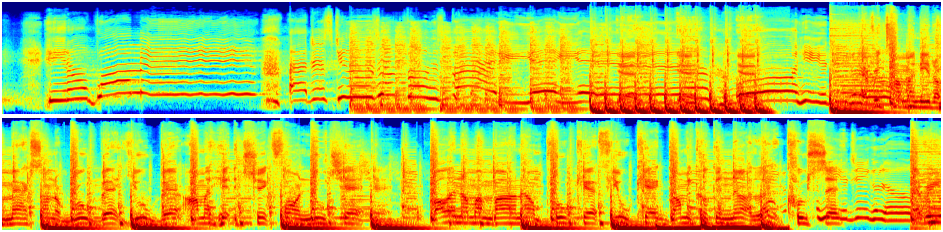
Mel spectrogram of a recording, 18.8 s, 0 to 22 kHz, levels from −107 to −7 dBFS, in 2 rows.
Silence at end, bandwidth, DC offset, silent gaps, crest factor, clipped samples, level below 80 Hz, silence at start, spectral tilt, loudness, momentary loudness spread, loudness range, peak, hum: 0 s; 20 kHz; under 0.1%; none; 10 dB; 0.4%; -14 dBFS; 0 s; -4 dB/octave; -11 LUFS; 7 LU; 6 LU; 0 dBFS; none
